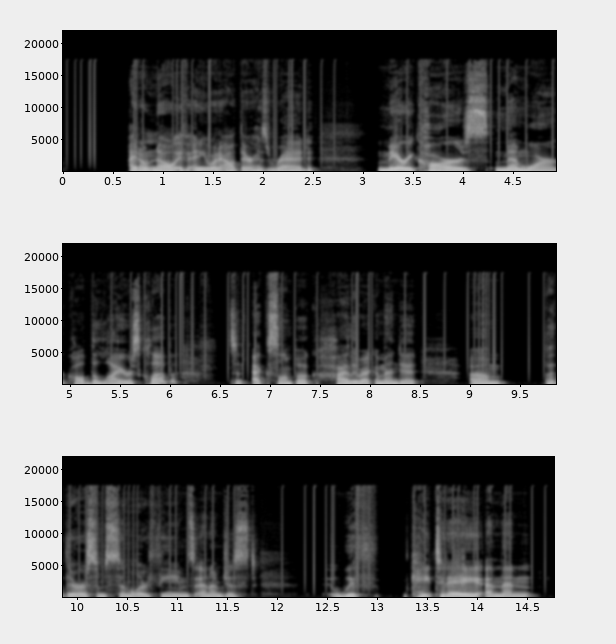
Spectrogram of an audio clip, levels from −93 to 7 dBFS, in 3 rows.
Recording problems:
crackle, like an old record; faint; 25 dB below the speech

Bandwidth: 17.5 kHz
